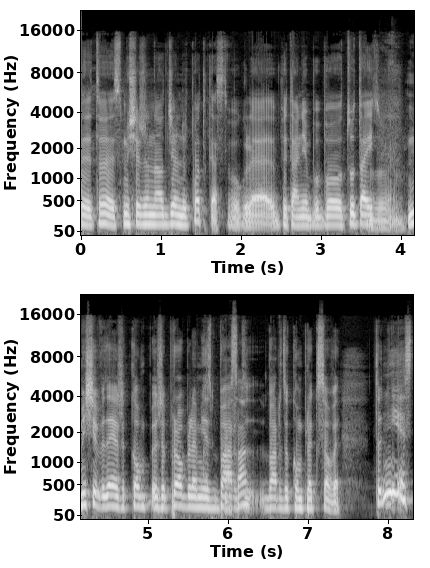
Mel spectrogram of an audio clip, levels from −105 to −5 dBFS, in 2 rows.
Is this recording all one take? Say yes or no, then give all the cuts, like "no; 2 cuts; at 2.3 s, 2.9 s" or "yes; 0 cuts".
no; 1 cut; at 2.9 s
